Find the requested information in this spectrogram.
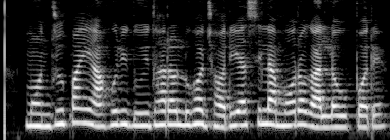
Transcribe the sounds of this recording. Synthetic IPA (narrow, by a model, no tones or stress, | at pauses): mɔnd͡ʒupaĩaɦuɾid̪ujd̪ʱaɾɔluɦɔd͡ʒʱɔɾiasilamoɾɔɡalɔupɔɾe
